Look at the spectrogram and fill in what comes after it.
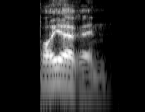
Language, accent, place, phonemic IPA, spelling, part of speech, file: German, Germany, Berlin, /ˈbɔʏ̯əʁɪn/, Bäuerin, noun, De-Bäuerin.ogg
- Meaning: female equivalent of Bauer: female farmer or peasant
